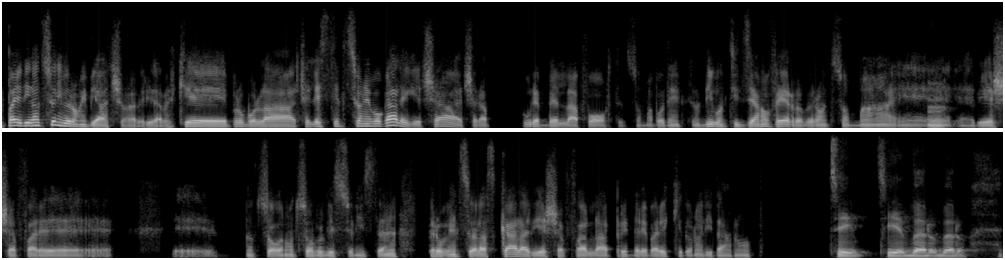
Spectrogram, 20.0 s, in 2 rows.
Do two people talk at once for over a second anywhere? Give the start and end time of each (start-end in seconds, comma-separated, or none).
none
